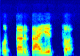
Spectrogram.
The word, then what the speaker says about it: उत्तरदायित्व: रखना है ठीक है ई नहीं होगा य उत्तरदायित्व य का उच्चारण होगा ठीक उत्तरदाई उत्तरोत्तर उत्तरोत्तर उत्तरोत्तर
